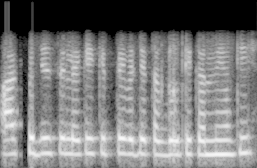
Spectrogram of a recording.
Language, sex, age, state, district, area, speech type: Hindi, female, 45-60, Uttar Pradesh, Ayodhya, rural, conversation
